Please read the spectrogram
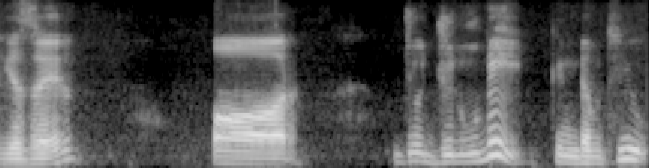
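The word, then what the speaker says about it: ישראל: جو شمالی کنگڈم تھی اس کا نام تھا اسرائیل، جس کا عبرانی میں تلفظ ہے یزرائیل، اور جو جنوبی کنگڈم تھی اس کا نام تھا جوڈیا.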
